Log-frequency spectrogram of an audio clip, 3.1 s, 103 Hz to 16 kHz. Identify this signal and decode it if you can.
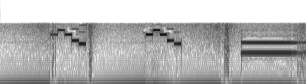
Five-tone selective call (ZVEI), heard as quick runs of five tones, tones of about 70 ms. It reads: 88842 88842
